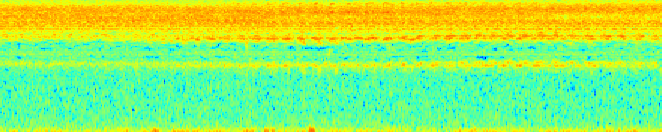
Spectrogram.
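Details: Evening cicadas, or higurashi, calling in woodland. The high, unbroken metallic chorus hums throughout, with a thin constant whine beneath it and a few soft low thumps.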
